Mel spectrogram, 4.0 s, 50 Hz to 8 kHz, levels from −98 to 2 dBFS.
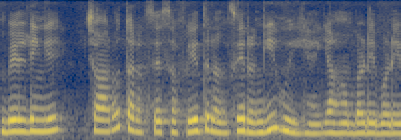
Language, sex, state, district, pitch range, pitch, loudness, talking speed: Hindi, female, Bihar, Saharsa, 215-250 Hz, 235 Hz, -16 LUFS, 225 wpm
